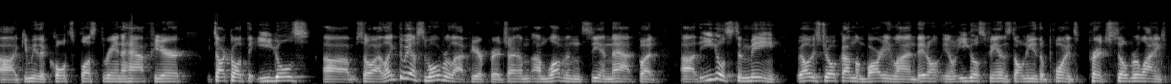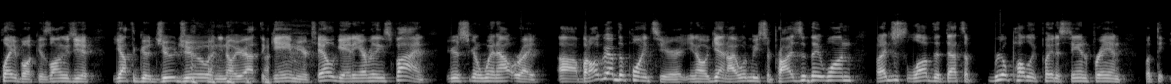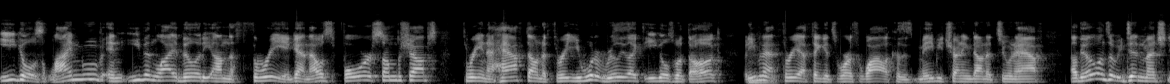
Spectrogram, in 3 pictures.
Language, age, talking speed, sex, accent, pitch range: English, 30-49, 300 wpm, male, American, 135-175 Hz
